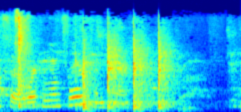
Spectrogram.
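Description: A mallet taps on wooden floor planks.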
